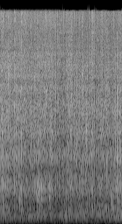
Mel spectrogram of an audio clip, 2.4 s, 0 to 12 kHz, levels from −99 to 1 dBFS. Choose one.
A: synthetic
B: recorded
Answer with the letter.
A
